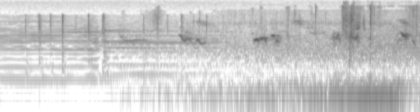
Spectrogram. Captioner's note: birds chirping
